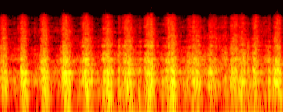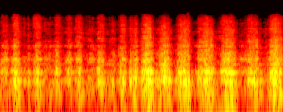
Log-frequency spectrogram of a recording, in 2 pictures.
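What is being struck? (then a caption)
Woven loop-pile carpet. Short nails of both hands scratch fast and aggressively across a flat, solid, beige striped woven loop-pile carpet. The result is a rapid, somewhat uneven run of dry rasping strokes, about two per second, each a brief broadband scrape with a low-mid tone and no ring.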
